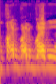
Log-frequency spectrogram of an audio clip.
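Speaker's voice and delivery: a light, hammed-up gobble, gobble; mock turkey gobble. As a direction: toss off a quick turkey call mid-story. Imitating wild turkeys on mountain.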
